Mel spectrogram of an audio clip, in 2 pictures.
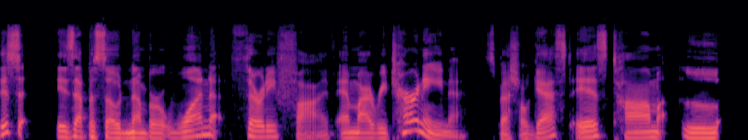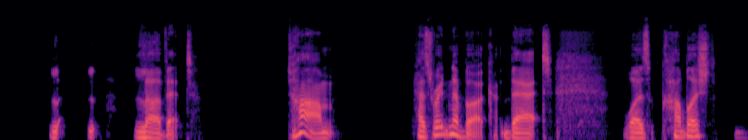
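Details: Stuttering in an adult man.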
